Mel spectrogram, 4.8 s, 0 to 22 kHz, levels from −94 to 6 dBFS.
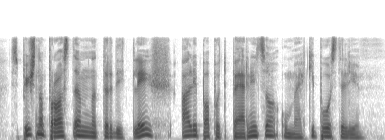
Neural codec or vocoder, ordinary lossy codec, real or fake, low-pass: none; none; real; 7.2 kHz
